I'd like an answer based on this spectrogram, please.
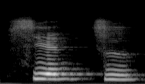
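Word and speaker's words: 先知: Bacanya sangat menarik. Xian Zhi.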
